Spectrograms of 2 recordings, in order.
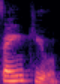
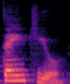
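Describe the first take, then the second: No difference in how they are said.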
